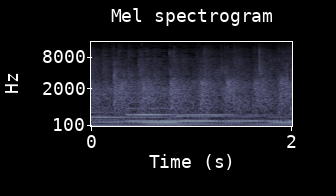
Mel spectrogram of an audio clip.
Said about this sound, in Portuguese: Quantos pode aplaudir ao Senhor, meu irmão, essa, essa manhã?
